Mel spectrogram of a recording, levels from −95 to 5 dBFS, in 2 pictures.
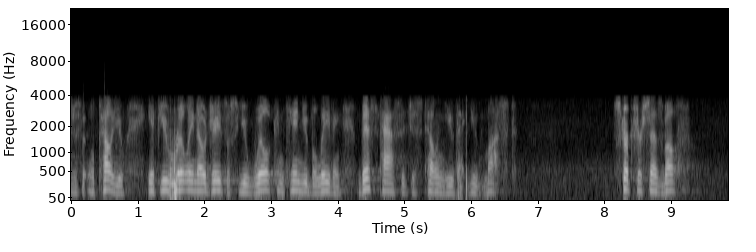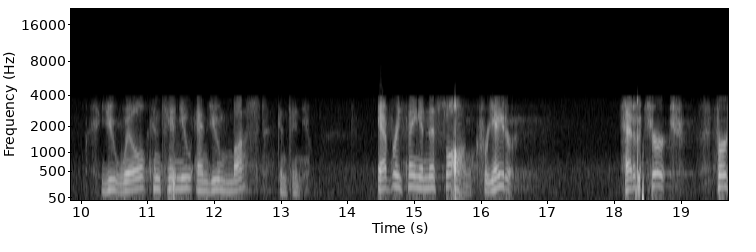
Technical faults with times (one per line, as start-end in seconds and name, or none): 0.00-19.72 GSM full-rate codec
1.48-1.63 GSM bit errors
5.76-5.96 GSM bit errors
11.32-11.44 GSM bit errors
15.56-15.75 GSM bit errors
18.32-18.45 GSM bit errors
